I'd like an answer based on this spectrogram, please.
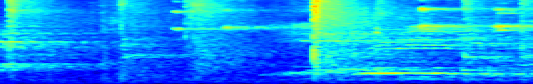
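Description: Badminton racket strings hitting a shuttlecock during a fast doubles rally: several sharp smacks, the loudest a little past two seconds in, with short squeaky tones between them.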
